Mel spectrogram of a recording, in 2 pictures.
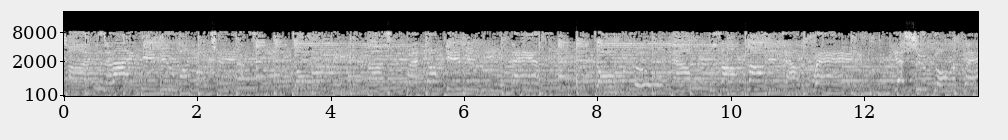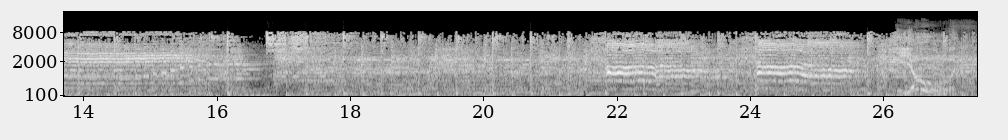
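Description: A recorded song from an album plays continuously at a steady, full volume, with dense layered instruments and what sounds like a singing voice, briefly dropping out for a moment midway before resuming.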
